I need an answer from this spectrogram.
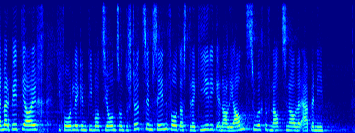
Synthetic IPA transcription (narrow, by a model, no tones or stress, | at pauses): ɛməɾbɪtəœʏχ | d̥ifoːrlɪɡəndimɔt͡sjoːnt͡sʊnt̪əʃtʏt͡səɪmsɪnfodɑst̪rɛɡiəɾiɡənɑliɑnt͡sːuəχtufnɑt͡sjonɑːləɾʔæb̥əni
